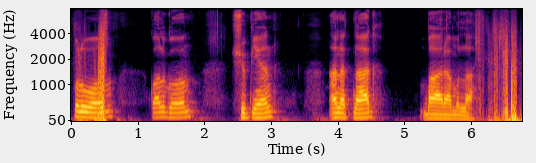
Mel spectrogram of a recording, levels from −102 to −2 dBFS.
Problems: none marked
